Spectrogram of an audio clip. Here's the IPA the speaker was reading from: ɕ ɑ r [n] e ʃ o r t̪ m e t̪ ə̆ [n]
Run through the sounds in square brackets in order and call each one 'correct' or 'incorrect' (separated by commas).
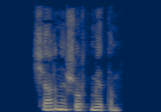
correct, incorrect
